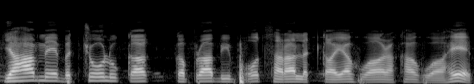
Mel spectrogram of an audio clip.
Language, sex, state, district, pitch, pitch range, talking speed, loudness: Hindi, male, Arunachal Pradesh, Lower Dibang Valley, 140 Hz, 115-155 Hz, 175 wpm, -20 LUFS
